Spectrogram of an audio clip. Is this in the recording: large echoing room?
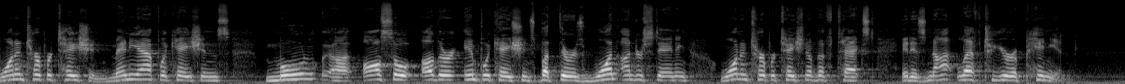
yes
